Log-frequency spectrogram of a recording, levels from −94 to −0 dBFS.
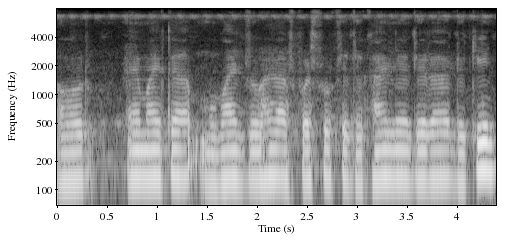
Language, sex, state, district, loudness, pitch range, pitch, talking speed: Hindi, male, Bihar, Katihar, -18 LUFS, 125-130 Hz, 130 Hz, 205 wpm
